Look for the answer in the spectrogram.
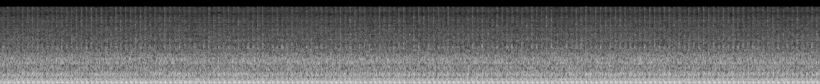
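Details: Troy-Bilt rear-wheel-drive mower with Briggs & Stratton engine, after ultrasonic carb cleaning, warmed up and left running on partial fuel, pretty quiet: even, steady single-cylinder putter at constant speed, no misses or surging; running cleanly.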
